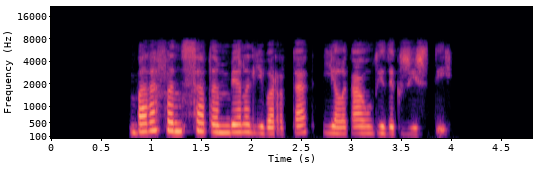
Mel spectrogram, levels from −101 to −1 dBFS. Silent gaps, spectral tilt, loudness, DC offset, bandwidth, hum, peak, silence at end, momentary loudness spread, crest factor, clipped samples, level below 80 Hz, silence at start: none; -5 dB/octave; -26 LUFS; under 0.1%; 7.8 kHz; none; -6 dBFS; 0.8 s; 11 LU; 20 dB; under 0.1%; -68 dBFS; 0.8 s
